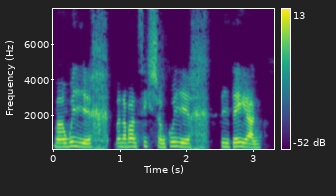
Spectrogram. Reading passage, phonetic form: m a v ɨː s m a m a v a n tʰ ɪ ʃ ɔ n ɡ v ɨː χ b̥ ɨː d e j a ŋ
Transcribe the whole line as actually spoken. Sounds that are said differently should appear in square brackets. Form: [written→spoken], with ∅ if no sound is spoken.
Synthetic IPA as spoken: m a [v→w] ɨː [s→χ] m a [m→n] a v a n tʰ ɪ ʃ ɔ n ɡ [v→w] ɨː χ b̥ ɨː d e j a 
